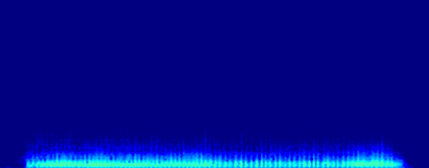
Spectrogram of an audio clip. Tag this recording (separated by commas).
Musical instrument, Music, Brass instrument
